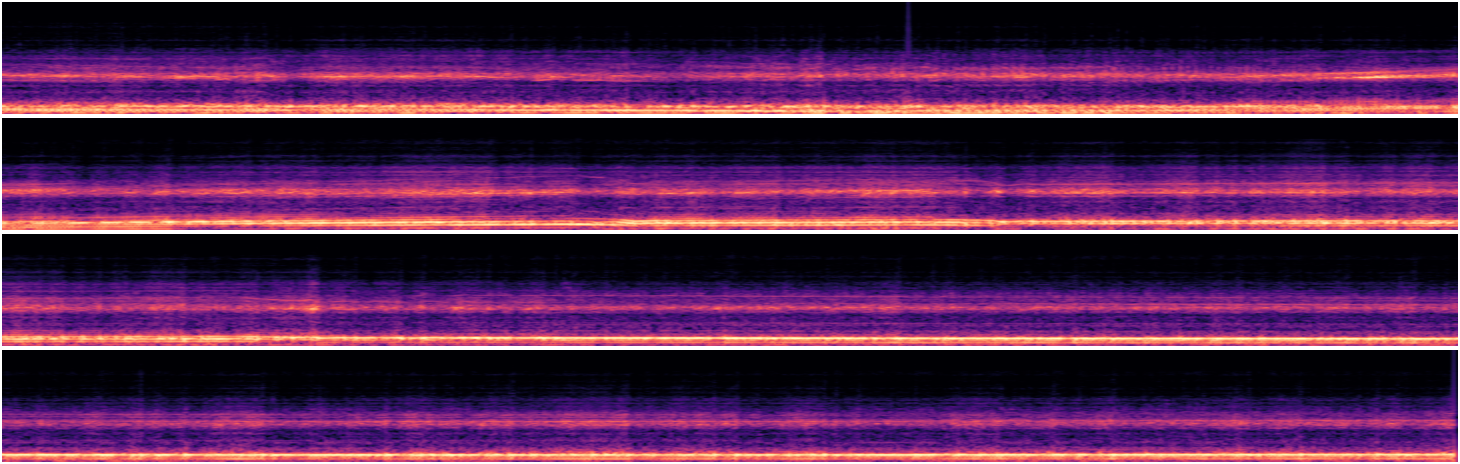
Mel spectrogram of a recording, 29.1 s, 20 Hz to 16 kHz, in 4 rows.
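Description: KTM 125 Duke's single-cylinder four-stroke engine pulling away, revving up through the gears with three upshifts where the pitch drops back, then running at a steady cruising speed.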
